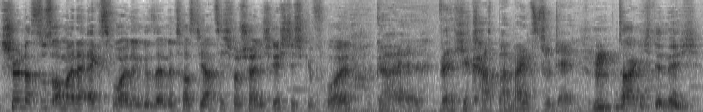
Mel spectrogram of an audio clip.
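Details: Adult speaker; normal speech.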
